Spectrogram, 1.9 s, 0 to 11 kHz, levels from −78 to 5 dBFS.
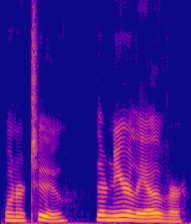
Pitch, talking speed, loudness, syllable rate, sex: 190 Hz, 190 wpm, -14 LUFS, 6.2 syllables/s, female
